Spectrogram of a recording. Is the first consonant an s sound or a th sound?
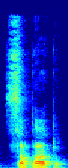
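s sound. The first consonant is a plain s sound. This is how it is said in Latin America. "Latin Amerika'da S sesiyle okunuyor"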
